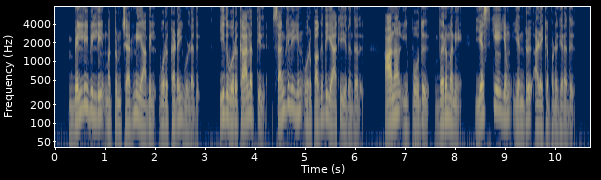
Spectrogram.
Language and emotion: Tamil, neutral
